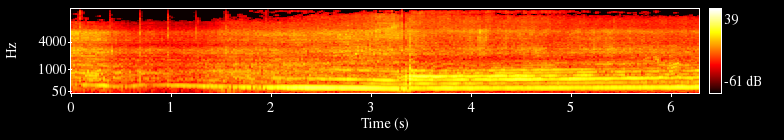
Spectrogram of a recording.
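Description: Rally car engine running hard: its note falls about a second in, then holds a loud, steady pitch as the car comes through, with one sharp click a little past halfway.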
